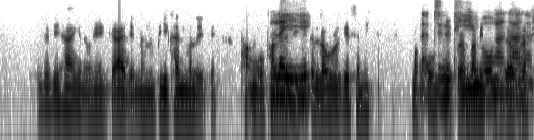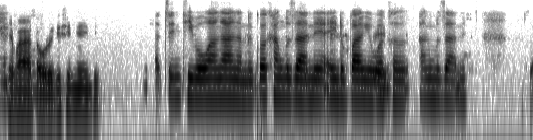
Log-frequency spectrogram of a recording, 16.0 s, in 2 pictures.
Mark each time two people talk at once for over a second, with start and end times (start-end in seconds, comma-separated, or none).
6.3-8.1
